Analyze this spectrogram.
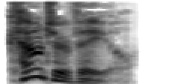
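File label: "countervail", British English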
